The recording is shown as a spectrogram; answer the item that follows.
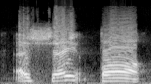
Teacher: الطاء في أعلى درجات التفخيم الشيء طاء لأنها مفتوحة وبعدها ألف.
